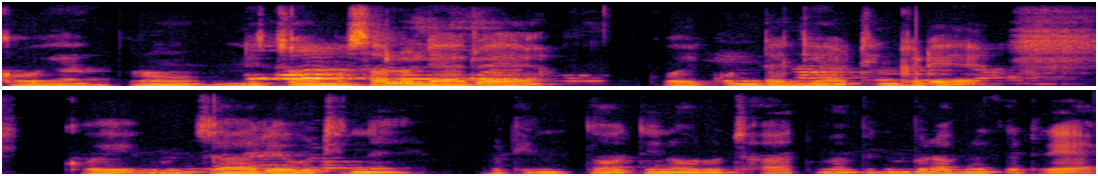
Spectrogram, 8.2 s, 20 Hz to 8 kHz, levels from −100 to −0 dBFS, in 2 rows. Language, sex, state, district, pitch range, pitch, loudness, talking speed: Rajasthani, male, Rajasthan, Nagaur, 115-125 Hz, 120 Hz, -27 LUFS, 195 wpm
